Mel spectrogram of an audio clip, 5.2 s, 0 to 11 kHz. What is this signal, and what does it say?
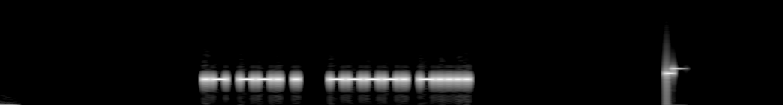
Morse code, heard as a keyed tone, about 38 wpm, 700 Hz. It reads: AGE 96
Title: Practice QSO - Exchange 3 - More Info - 40wpm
